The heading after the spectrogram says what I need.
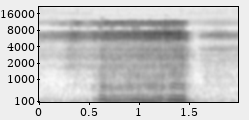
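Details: Boxer dog snoring loudly in sleep, stretching between bouts: one loud, low, vibrating inhaled snore lasting about a second.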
